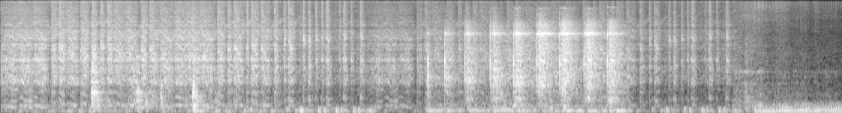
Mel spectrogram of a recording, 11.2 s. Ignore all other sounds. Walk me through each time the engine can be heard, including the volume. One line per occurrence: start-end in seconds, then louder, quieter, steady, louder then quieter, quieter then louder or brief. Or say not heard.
0.0-11.1 quieter.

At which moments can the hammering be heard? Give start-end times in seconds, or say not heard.
1.2-2.8, 5.7-8.4.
